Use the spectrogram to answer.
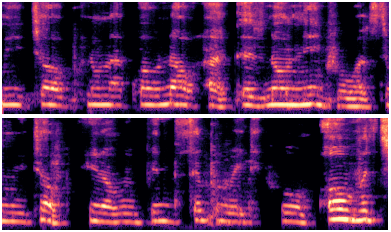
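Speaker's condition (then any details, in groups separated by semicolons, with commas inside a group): Cerebral palsy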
